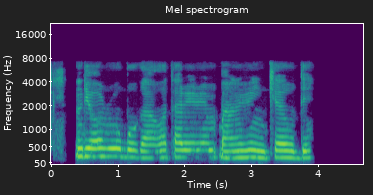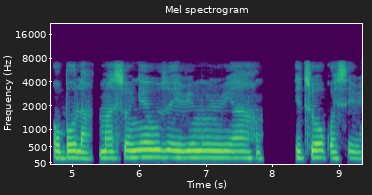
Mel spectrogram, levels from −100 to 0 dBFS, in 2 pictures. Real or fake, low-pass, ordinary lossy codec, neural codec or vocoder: real; 7.2 kHz; none; none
